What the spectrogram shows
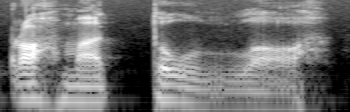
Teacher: maka lafadz Allahnya dibaca tebal tafkhim · tafkhim ya rohmatullah tulisannya seperti ini dibacanya beda tulisannya kan Rahmatullah dibacanya jadi rohmatullah seakan-akan ini ada w-nya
